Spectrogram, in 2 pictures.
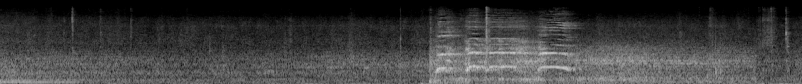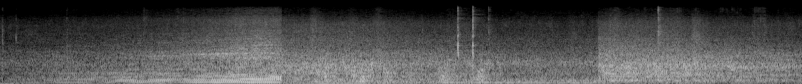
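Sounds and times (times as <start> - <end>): rooster crowing: 4.3 - 6.6
vehicle engine revving: 8.4 - 16.0.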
